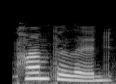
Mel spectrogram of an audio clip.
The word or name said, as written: pompilid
